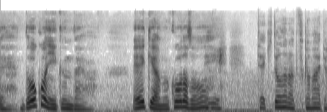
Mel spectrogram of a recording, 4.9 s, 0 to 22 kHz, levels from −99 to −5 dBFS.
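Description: No technical faults are audible.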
